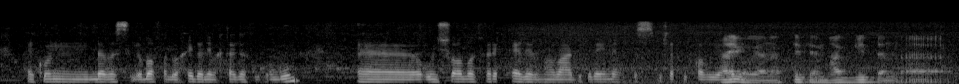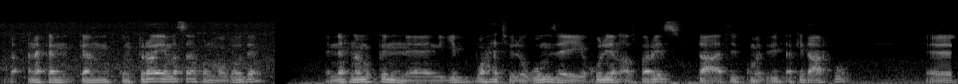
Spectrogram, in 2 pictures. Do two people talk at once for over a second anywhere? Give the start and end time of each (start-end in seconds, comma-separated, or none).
none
